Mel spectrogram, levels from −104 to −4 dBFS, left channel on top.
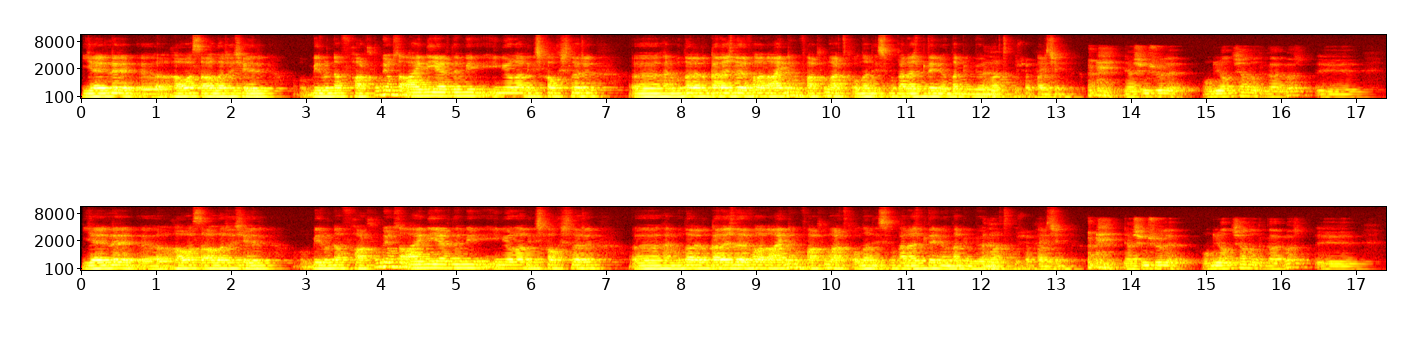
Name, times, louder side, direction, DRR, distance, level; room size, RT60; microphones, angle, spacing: voice 1, 0.0-2.5 2.9-7.0 7.3-12.2 12.7-13.1, left 2 dB, 60° left, -1 dB, 0.8 m, -19 dB
voice 2, 13.4-14.6 14.9-17.2, equal, 85° right, -7 dB, 0.8 m, -26 dB
3.7 x 2.6 x 2.3 m, 0.85 s
head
